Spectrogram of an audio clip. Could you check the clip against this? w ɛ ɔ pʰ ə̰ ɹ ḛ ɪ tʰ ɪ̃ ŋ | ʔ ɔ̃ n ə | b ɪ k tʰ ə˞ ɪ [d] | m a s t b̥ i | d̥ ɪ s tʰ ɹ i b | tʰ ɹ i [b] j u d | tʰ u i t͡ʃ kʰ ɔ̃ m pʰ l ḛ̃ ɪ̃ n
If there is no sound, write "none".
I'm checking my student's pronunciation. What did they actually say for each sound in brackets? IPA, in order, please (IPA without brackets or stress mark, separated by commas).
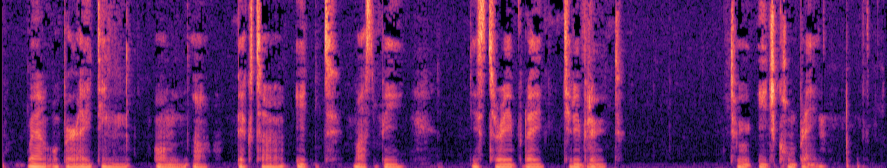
t, b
